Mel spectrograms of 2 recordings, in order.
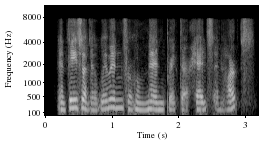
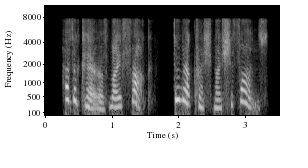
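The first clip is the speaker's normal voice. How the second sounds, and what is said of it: Quivering falsetto mimicry. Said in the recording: “He mimicked her in a quivering falsetto.”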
